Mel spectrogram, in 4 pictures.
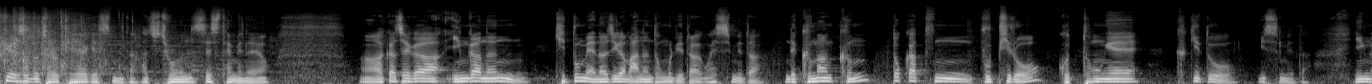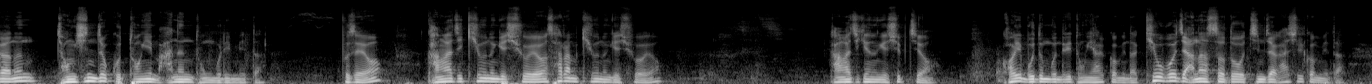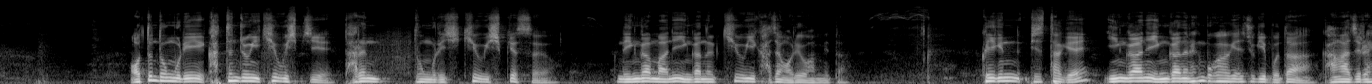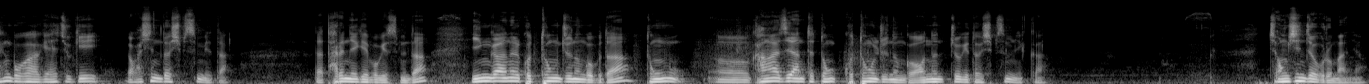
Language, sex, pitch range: Korean, male, 100-135 Hz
